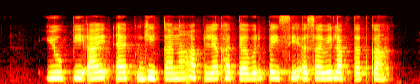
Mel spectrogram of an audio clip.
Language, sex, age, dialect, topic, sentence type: Marathi, female, 18-24, Standard Marathi, banking, question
